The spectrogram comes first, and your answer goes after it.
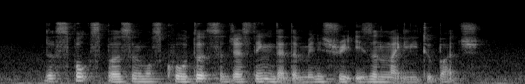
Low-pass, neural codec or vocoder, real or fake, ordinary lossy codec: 7.2 kHz; none; real; none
